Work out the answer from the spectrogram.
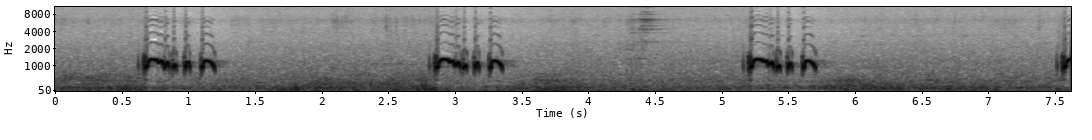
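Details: Repeated zebra dove coo as a lure to get a silent dove singing: three full phrases and the start of a fourth, roughly every two and a quarter seconds, each a warbling note plus two clipped coos.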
